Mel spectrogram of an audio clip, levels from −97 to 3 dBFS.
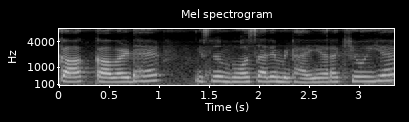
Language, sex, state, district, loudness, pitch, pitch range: Hindi, female, Uttar Pradesh, Jalaun, -30 LUFS, 245 Hz, 230-255 Hz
